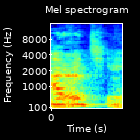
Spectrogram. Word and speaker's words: Avicii: Avicii, ja.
